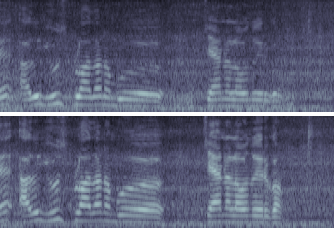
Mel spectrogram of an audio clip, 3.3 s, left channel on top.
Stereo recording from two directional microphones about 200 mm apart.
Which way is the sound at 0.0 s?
10° left (ahead or behind).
